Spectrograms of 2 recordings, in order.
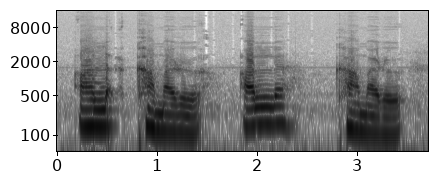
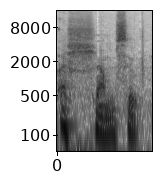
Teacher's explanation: The point is that lam is not pronounced, and you go right from hamza to sheen, and the flow is much better.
